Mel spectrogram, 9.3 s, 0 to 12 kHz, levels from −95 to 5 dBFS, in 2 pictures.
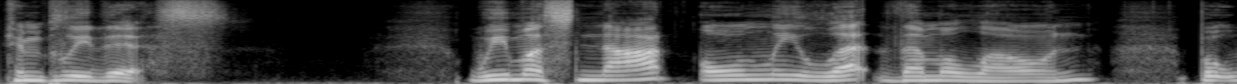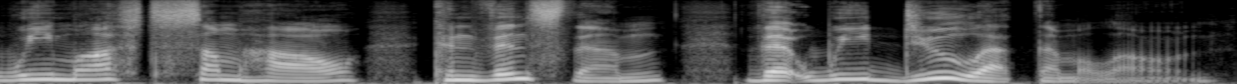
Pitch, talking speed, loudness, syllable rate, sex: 170 Hz, 135 wpm, -19 LUFS, 4.2 syllables/s, male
